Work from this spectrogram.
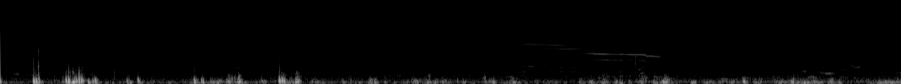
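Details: A domestic cat gives one drawn-out, slightly falling harmonic meow lasting about two seconds midway through. Frequent low thumps and handling or rustling noises fill the background.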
